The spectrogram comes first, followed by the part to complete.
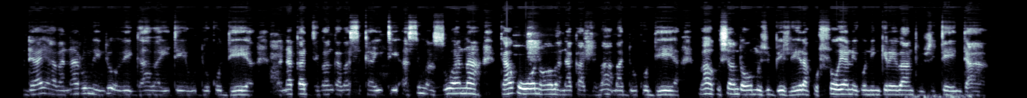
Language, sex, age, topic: Ndau, male, 36-49, health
